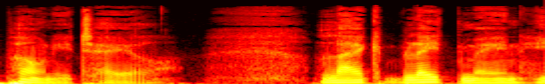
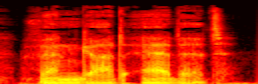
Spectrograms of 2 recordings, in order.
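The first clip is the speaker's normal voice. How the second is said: usual speaking voice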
